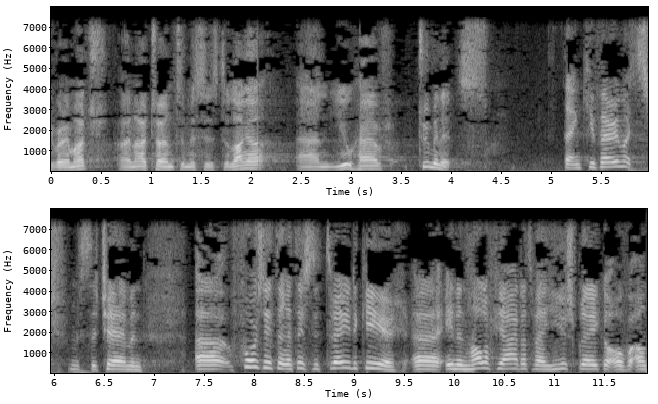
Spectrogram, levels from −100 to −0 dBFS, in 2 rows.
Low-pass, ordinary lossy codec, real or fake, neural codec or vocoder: 7.2 kHz; none; real; none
